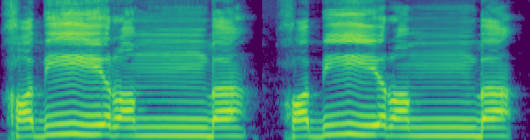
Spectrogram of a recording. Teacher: اب جب پیچھے سے ملائیں گے تب وہ تنوین کی آواز میم ساکن میں بدل جائے گی. نون ساکن کی آواز, تنوین کے نون ساکن کی آواز میم میں بدل جائیں گی. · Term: اقلاب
